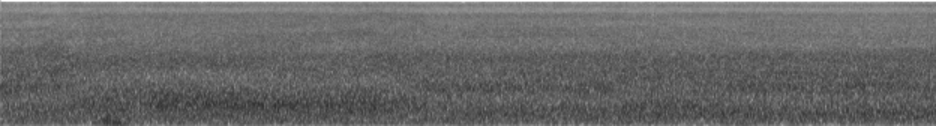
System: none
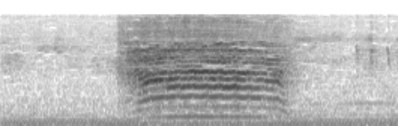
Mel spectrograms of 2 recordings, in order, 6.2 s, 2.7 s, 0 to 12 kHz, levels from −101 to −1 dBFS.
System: vocoder, BigVGAN v2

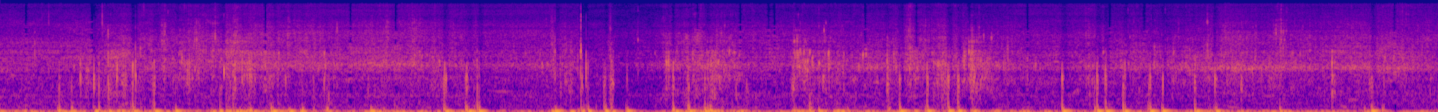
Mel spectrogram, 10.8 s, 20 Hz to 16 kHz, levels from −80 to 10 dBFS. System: none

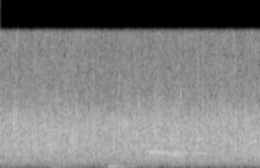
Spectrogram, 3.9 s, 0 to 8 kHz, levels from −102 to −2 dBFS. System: none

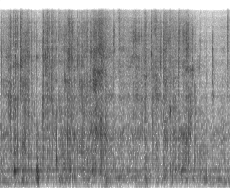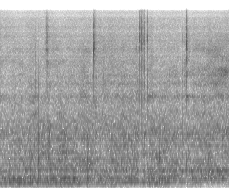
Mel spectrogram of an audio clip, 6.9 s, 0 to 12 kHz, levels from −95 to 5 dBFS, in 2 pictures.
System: codec, SNAC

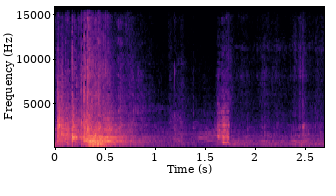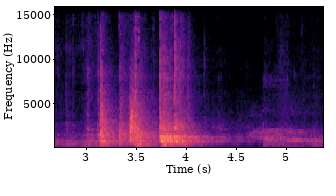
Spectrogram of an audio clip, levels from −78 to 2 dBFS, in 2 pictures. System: none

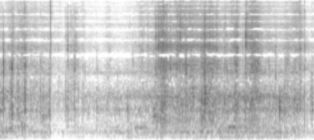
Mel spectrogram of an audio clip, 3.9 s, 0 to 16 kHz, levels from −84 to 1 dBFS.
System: none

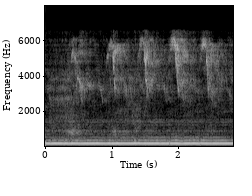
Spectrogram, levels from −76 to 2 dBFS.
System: vocoder, HiFi-GAN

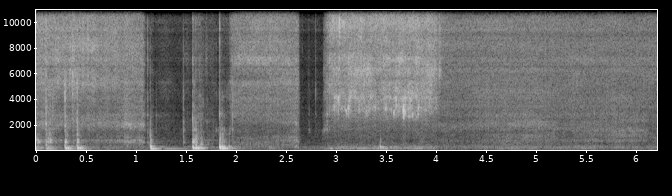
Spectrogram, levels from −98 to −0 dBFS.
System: autoencoder, DAC-VAE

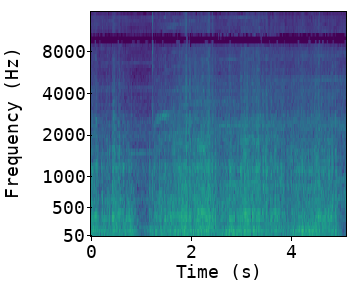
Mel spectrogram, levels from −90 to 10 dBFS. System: none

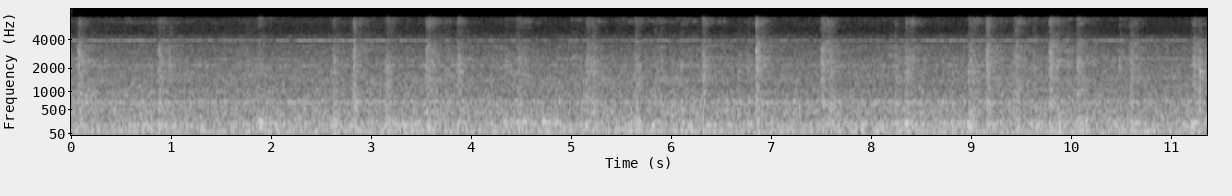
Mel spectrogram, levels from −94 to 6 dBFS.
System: vocoder, Vocos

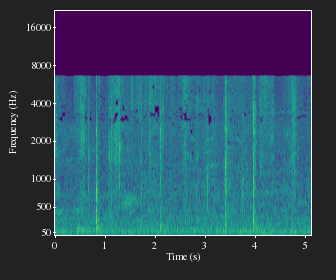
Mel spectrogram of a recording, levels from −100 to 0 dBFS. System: vocoder, Vocos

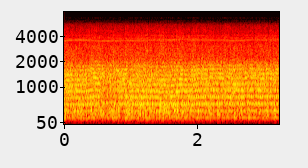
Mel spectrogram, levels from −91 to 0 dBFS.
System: none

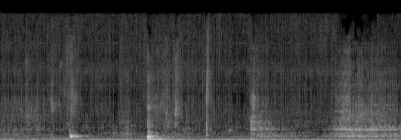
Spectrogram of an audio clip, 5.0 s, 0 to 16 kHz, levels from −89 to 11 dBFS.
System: vocoder, BigVGAN v2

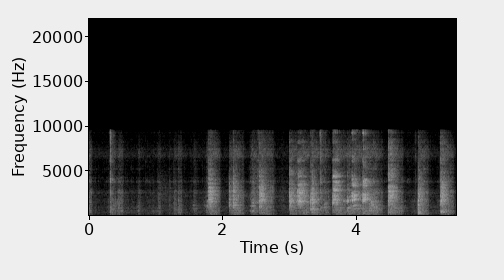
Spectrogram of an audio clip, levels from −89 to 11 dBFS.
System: vocoder, Vocos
